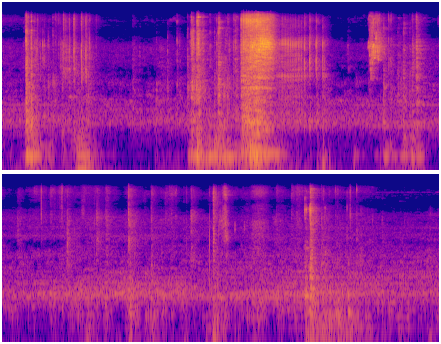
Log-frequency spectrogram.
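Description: Wooden wardrobe and cabinet doors being opened and handled: scattered clicks, knocks and clacks of doors and metal ring pulls, with a louder noisy burst about a second long around five seconds in.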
